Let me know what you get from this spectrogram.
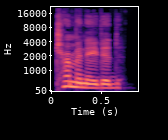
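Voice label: "terminated", US English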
